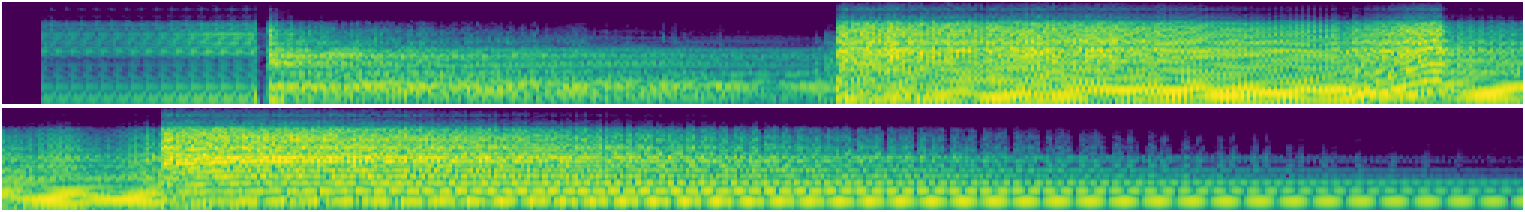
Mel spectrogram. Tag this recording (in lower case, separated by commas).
music, distortion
